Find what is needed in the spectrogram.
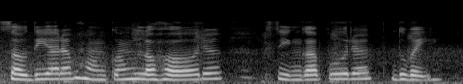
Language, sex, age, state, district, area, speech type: Punjabi, female, 18-30, Punjab, Shaheed Bhagat Singh Nagar, rural, spontaneous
